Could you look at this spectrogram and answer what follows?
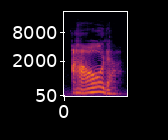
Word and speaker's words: ahora: We don't pronounce the "h" we don't say ahora is "AORA" (now) "Hay" don't say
